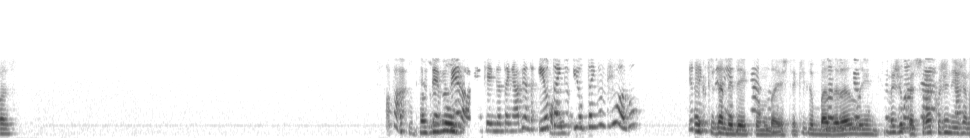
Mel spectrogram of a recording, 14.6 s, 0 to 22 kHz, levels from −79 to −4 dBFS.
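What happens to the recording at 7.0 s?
Speech suppressed in double talk runs from 6.98 to 7.3 s. The likely cause is an echo canceller that, with both ends talking at once, could not tell this talker apart from the loudspeaker echo and pulled the level down. The voice sinks by roughly 20 dB at its deepest and thins out for about a third of a second before recovering, heard through a call path band-limited to 4 kHz.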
